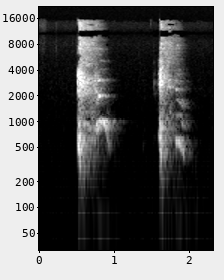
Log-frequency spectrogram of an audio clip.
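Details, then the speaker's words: Adult woman sneezing twice during podcast conversation, each a sharp burst trailing into a short voiced tail; sneeze. "you hear how cute that sneeze is?"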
